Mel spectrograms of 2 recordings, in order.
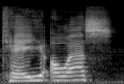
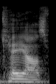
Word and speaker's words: Chaos: And yes, I know that this is actually that Chaos is actually pronounced K-O-S, but I prefer to call it Chaos because that sounds cooler to me.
